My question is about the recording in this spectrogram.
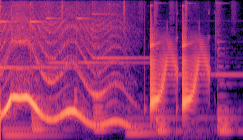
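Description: Cartoon sound effect: a wobbling, sliding whistle-like tone that bends up and down as it falls in pitch for just over a second, then two quick rising zips, over a bouncy children's music backing with bass notes.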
